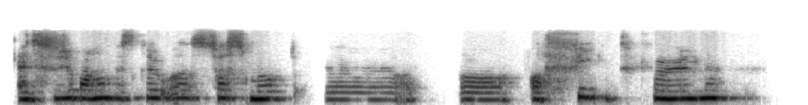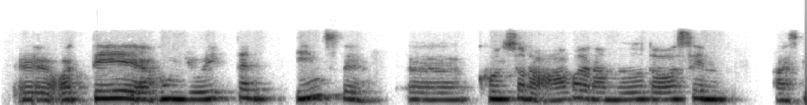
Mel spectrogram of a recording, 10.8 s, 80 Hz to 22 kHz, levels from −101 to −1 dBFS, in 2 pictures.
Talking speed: 190 wpm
